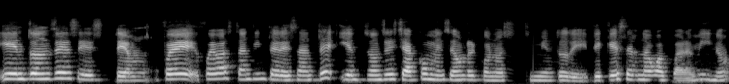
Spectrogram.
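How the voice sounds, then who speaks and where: The speaker uses fairly even intonation with a Mexican accent. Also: woman, fairly high pitch for a woman, moderate pace. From Mexico, Sierra de Zongolica, central Veracruz. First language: Nahuatl (speaking Spanish). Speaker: architect and painter. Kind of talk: interview conversation. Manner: hesitant, many fillers.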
